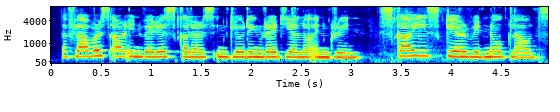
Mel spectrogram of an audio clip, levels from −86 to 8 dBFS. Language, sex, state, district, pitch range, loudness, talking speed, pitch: English, female, Arunachal Pradesh, Longding, 220-245 Hz, -14 LUFS, 205 wpm, 230 Hz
